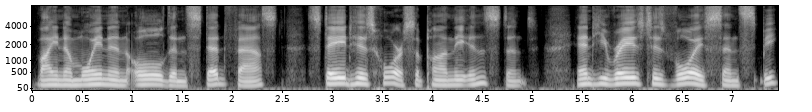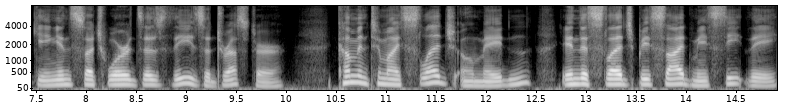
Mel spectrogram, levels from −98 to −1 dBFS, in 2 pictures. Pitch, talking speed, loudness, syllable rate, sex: 135 Hz, 150 wpm, -19 LUFS, 4.2 syllables/s, male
